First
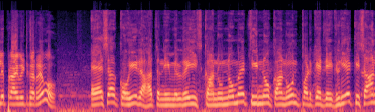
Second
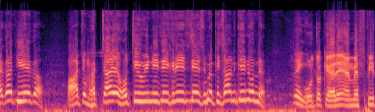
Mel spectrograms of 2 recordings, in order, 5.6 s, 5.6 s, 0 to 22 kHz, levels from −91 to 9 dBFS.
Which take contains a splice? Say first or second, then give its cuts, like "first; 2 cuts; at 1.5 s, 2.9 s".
second; 1 cut; at 4.4 s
